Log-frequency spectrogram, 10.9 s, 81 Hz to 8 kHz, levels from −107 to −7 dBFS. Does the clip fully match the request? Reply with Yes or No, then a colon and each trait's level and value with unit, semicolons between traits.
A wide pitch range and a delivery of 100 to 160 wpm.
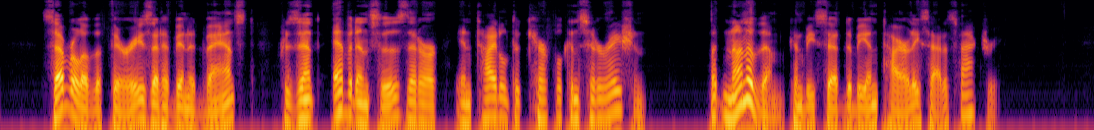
Yes: wide, 5.9 semitones; average, 150 wpm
